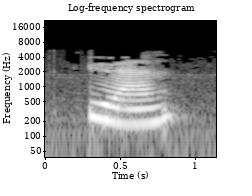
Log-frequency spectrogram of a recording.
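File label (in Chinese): "远", Mandarin Chinese; hsk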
